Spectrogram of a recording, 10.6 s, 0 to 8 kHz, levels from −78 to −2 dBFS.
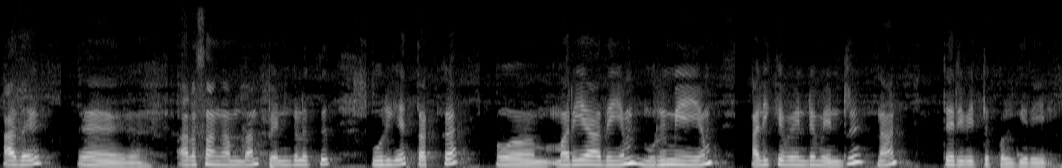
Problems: constant background noise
